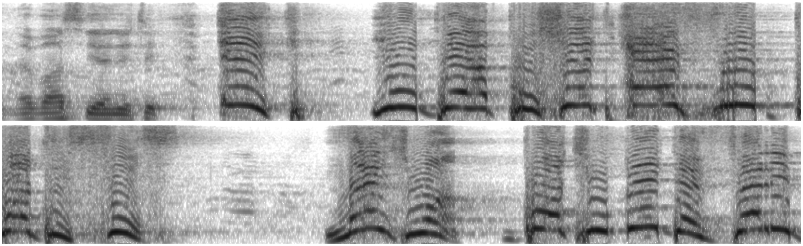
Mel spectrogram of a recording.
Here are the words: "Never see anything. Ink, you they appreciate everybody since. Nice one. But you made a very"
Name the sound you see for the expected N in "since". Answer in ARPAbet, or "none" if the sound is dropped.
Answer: none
